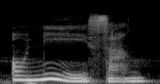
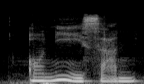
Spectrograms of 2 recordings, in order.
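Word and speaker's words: お兄さん: When we want to refer to someone else's older brother, we need to be more polite. We need to pop the honorific o prefix in, and we add the kanji, the pronunciation, which now changes to ni. Ani on its own, but ni when it's preceded by o and followed with san.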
